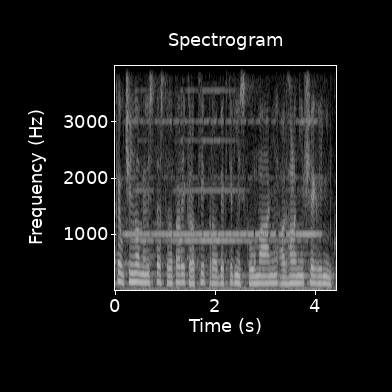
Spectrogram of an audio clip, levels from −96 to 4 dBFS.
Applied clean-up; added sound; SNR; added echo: none; Harmonica; 10 dB; none.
